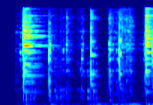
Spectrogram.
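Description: Cartoon sound effect of a boulder being smashed apart: a sudden loud crash about a quarter second in, then a quick run of sharp, glassy clinks and knocks as the pieces break and scatter.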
